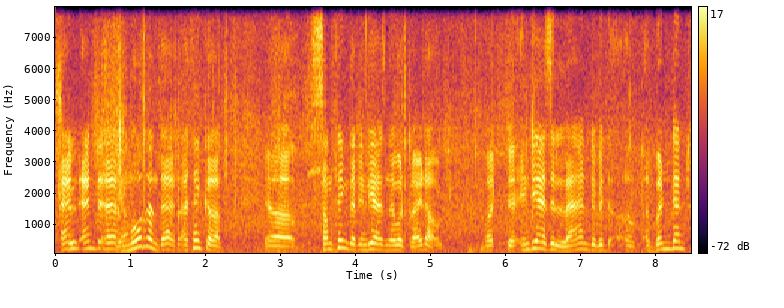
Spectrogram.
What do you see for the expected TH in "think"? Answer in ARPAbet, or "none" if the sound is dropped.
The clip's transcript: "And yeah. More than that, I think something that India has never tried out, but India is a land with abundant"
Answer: T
